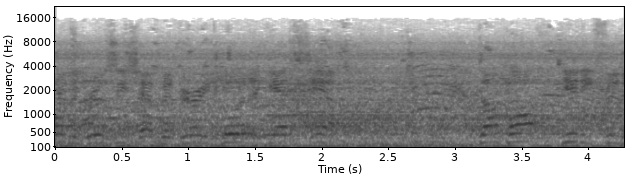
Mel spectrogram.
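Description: A basketball being dribbled on a hardwood court, heard through the game broadcast over steady arena crowd noise, with a voice talking over it.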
